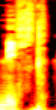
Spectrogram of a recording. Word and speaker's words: nicht: I think perhaps a slightly better example is the CH sound in German, which is pronounced like in the word nicht. So it's pronounced as a ch.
